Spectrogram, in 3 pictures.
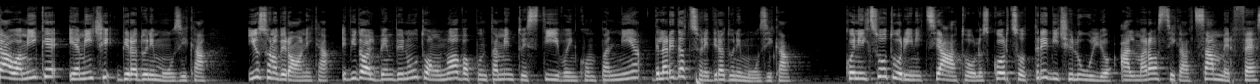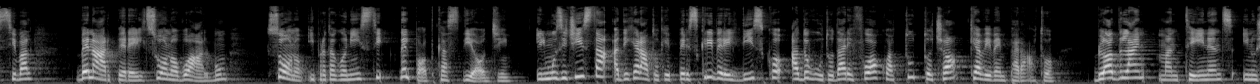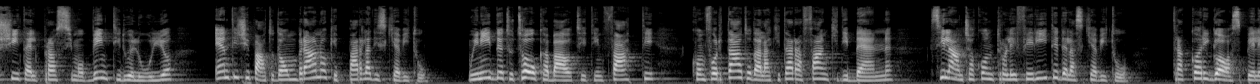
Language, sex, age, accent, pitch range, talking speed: Italian, female, 20-39, native, 195-265 Hz, 180 wpm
